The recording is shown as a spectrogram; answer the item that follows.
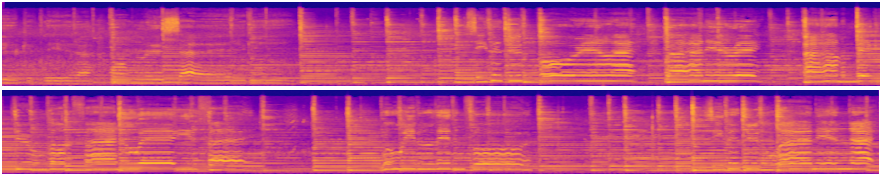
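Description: Acoustic guitar strummed steadily, with singing over it at times, as part of a song performed live.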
